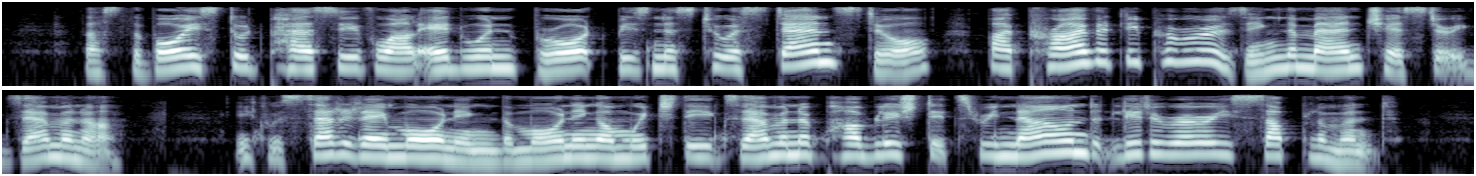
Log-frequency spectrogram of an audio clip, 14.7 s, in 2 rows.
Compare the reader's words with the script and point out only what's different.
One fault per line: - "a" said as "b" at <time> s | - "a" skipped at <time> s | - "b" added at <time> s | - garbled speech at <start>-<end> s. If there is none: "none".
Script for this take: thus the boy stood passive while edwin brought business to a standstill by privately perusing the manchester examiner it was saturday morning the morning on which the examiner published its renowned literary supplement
none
